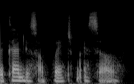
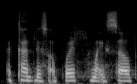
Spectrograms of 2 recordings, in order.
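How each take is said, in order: First: Much softer, almost under her breath; quiet repeat. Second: Said in the usual way. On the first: Real, not acted. Repeating the vow to herself alone, much softer. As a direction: drop it down to a private murmur.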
